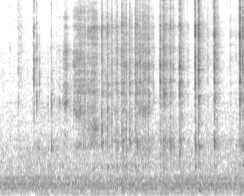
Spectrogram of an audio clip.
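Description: A utility knife blade scrapes a solid, translucent orange bar of dry vintage soap held in the hand, peeling off crumbly yellow shavings. Quiet, bright, dry scraping rasps are broken by sharp crackling snaps, with almost no low end and no ringing afterward.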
